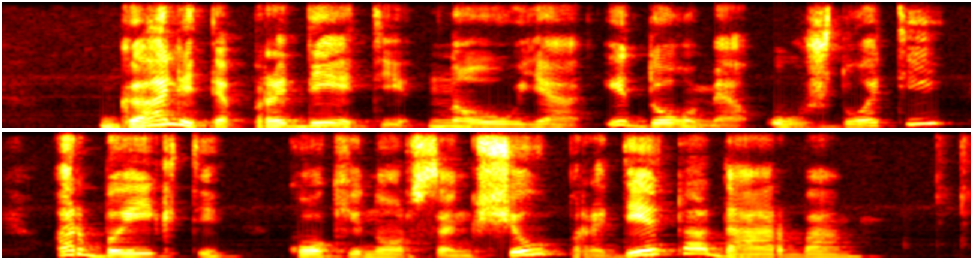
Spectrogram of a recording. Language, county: Lithuanian, Utena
